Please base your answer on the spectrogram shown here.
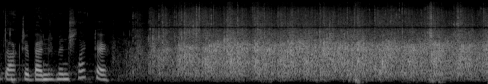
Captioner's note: audience applauds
